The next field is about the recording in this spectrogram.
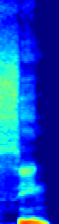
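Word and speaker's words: س: The 12th letter is Sin.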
